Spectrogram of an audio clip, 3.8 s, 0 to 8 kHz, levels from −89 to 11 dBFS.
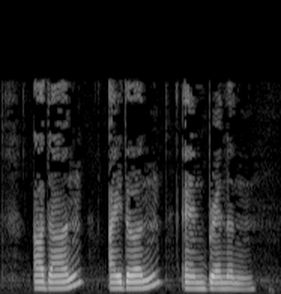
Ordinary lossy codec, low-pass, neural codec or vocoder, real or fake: MP3, 24 kbps; 7.2 kHz; none; real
